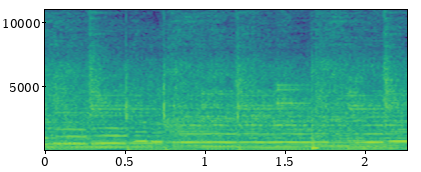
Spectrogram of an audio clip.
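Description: Karaoke backing music playing, with sustained guitar or keyboard notes over a steady drum beat.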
